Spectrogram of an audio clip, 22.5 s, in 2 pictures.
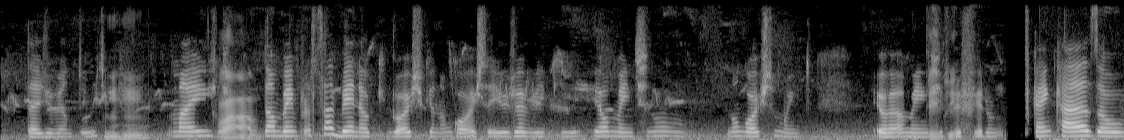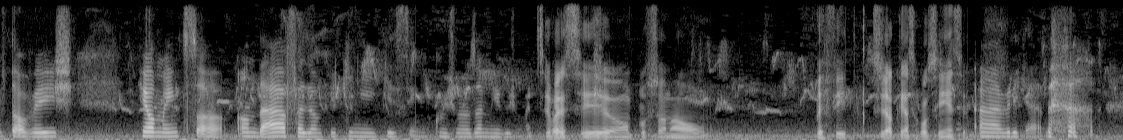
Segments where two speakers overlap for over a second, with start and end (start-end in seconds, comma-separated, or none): none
